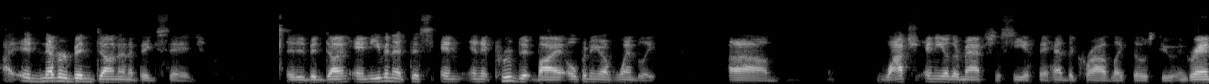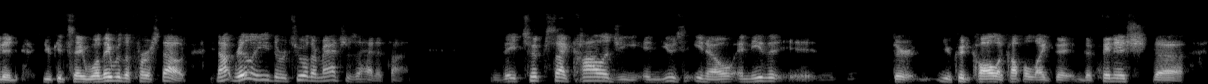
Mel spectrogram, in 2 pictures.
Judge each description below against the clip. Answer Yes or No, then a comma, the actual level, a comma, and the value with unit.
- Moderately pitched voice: No, low, 130 Hz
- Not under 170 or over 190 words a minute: No, fast, 205 wpm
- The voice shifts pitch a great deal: Yes, wide, 5.9 semitones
